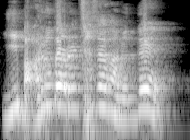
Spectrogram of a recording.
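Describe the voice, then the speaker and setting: High, lively male pastor preaching. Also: normal speed, roomy sound. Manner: emphatic storytelling with rhetorical questions to the congregation. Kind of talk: sermon. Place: church service.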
